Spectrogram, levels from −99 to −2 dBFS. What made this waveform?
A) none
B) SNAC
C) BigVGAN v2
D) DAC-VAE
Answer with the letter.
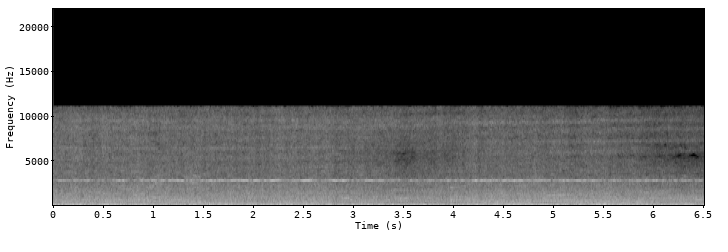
C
